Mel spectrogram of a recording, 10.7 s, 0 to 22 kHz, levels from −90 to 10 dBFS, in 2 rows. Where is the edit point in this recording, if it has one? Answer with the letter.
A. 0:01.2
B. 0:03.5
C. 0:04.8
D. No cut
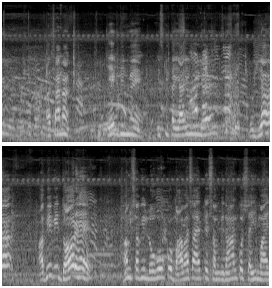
C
